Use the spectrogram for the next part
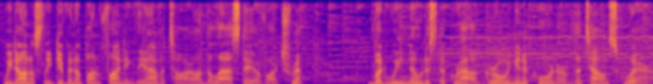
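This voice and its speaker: A man voicing a weary, kindly older monk with a measured, earnest way of telling things, in a fan visual novel. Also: deep voice, expressive, darkish tone, soft background music. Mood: grave, earnest.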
